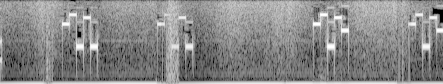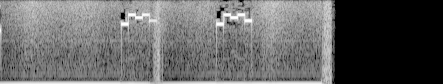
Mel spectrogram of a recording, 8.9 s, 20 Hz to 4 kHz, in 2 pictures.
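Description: Five-tone selective call (ZVEI), heard as quick runs of five tones, tones of about 70 ms. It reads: 88101 88106 88106 88009 88009
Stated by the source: ZVEI five-tone selective call received with an SDR.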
